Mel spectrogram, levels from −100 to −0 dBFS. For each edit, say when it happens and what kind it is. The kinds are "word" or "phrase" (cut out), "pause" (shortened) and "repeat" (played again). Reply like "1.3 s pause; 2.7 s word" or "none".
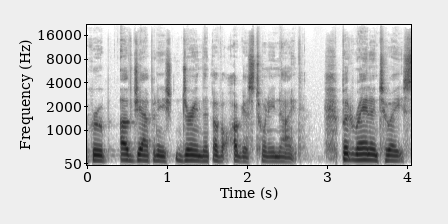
1.0 s phrase; 1.5 s word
